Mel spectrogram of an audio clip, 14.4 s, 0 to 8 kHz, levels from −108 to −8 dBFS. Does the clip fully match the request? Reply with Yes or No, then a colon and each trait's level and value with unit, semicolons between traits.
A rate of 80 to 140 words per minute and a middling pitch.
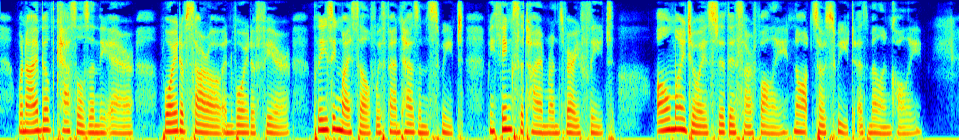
No: average, 155 wpm; medium, 160 Hz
